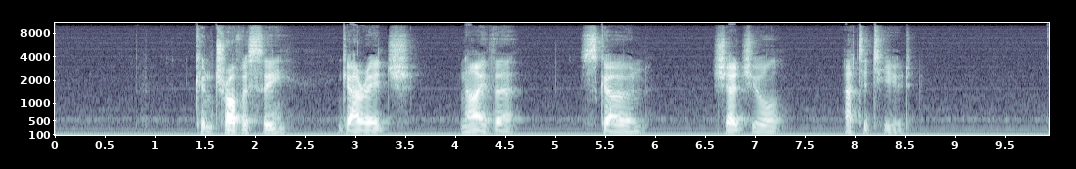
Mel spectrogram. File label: six words staffordshire uk male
